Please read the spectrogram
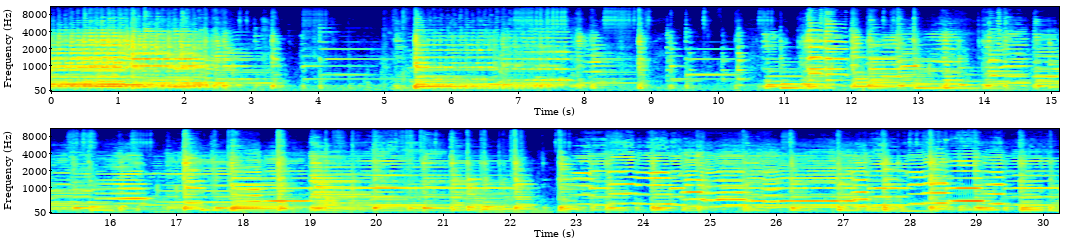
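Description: Acoustic guitar and fiddle playing an instrumental song introduction as a duo. It opens with a few strummed guitar chords separated by quiet pauses, then settles into continuous playing from about eleven seconds in, with the fiddle melody standing out near the end.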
